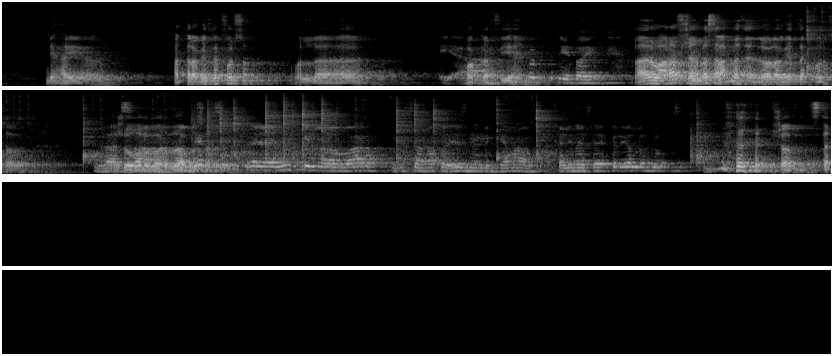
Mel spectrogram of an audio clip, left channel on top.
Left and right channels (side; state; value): right; silent; 56 dB below the other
